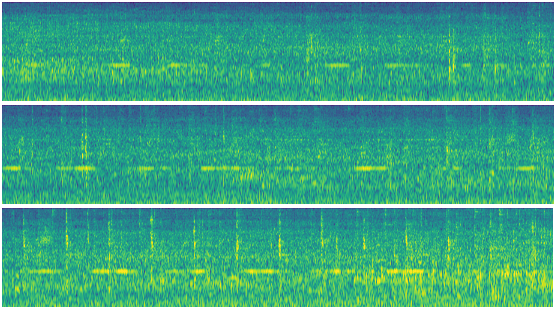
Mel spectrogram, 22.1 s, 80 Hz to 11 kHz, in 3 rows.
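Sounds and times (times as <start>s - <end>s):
tractor engines rumbling: 0.0s - 22.0s.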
